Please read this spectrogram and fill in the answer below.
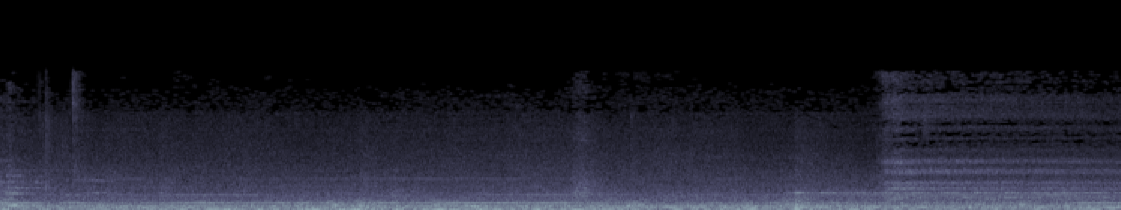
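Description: Steady mechanical hum of an underground rail station, a low drone with fainter higher tones held at an even level; a light hiss joins in about seven seconds in.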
